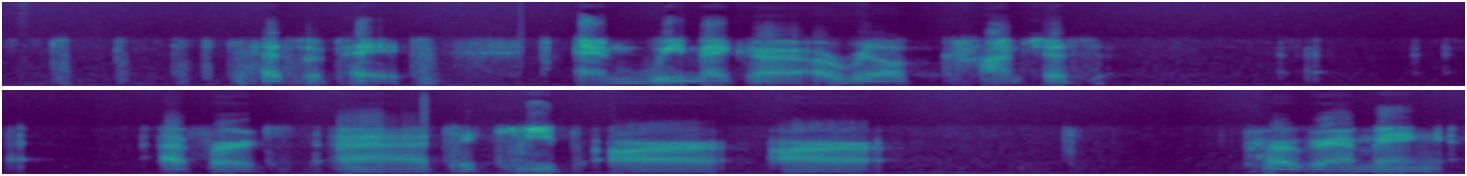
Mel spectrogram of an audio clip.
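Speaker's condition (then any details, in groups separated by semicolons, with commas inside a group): Stuttering; stuttering since age five; prolonged sounds, blocks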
